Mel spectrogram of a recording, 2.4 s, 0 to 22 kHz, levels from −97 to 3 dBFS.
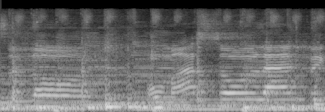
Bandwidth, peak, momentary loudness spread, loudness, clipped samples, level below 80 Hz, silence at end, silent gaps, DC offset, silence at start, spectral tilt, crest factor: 16 kHz; -6 dBFS; 4 LU; -20 LUFS; under 0.1%; -36 dBFS; 0 s; none; under 0.1%; 0 s; -6 dB/octave; 14 dB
